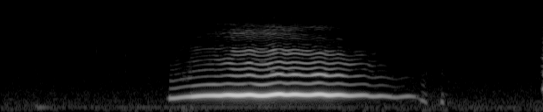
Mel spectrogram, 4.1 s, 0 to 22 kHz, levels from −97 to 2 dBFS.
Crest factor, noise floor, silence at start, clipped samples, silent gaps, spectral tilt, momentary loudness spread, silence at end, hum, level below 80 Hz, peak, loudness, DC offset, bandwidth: 12 dB; -80 dBFS; 1.25 s; under 0.1%; none; -2.5 dB/octave; 15 LU; 1.2 s; none; -88 dBFS; -16 dBFS; -25 LUFS; under 0.1%; 4.5 kHz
